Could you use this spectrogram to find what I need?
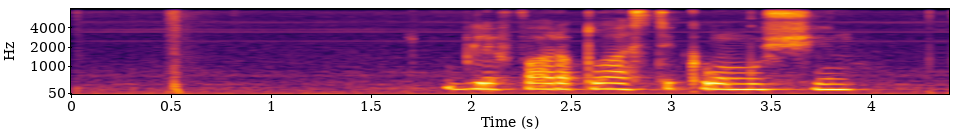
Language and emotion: Russian, neutral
